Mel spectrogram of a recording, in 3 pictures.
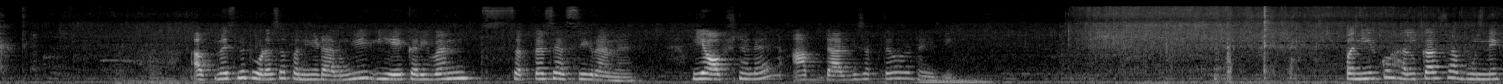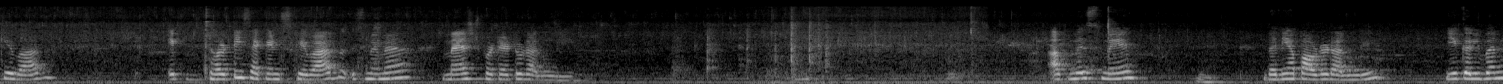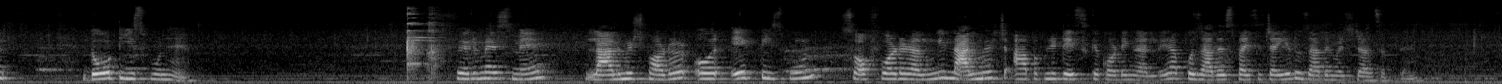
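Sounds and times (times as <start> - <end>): cheese sizzling in hot oil: 0.0 - 37.8, 38.8 - 45.0.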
